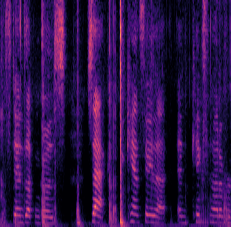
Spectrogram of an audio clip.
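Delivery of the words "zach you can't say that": scolding teacher. Acted. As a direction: snap at him like a stern teacher.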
